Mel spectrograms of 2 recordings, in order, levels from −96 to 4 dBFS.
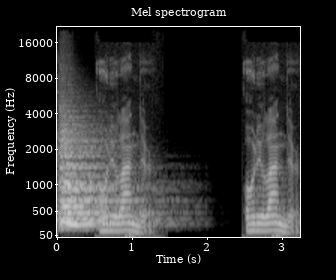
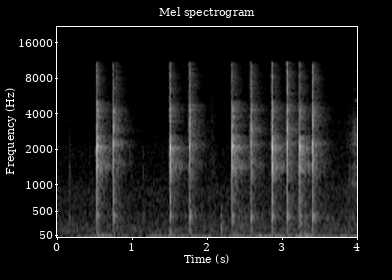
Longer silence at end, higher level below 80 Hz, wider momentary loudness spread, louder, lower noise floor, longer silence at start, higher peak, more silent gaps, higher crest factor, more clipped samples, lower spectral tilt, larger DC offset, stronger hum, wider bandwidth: second, 0 s vs 0.55 s; first, -52 dBFS vs -66 dBFS; first, 15 LU vs 8 LU; first, -25 LUFS vs -29 LUFS; about the same, -66 dBFS vs -67 dBFS; second, 0 s vs 0.5 s; second, -6 dBFS vs -2 dBFS; first, 2.34-2.45 s vs none; second, 20 dB vs 30 dB; neither; first, -6 dB/octave vs 1 dB/octave; neither; neither; first, 17 kHz vs 11.5 kHz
